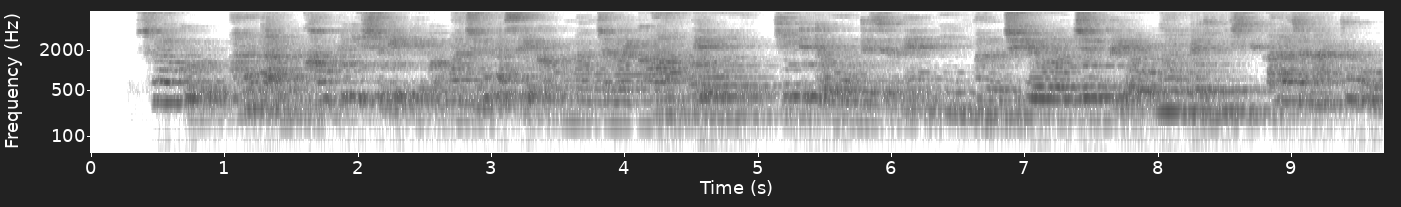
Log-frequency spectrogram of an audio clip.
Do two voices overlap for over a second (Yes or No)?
No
